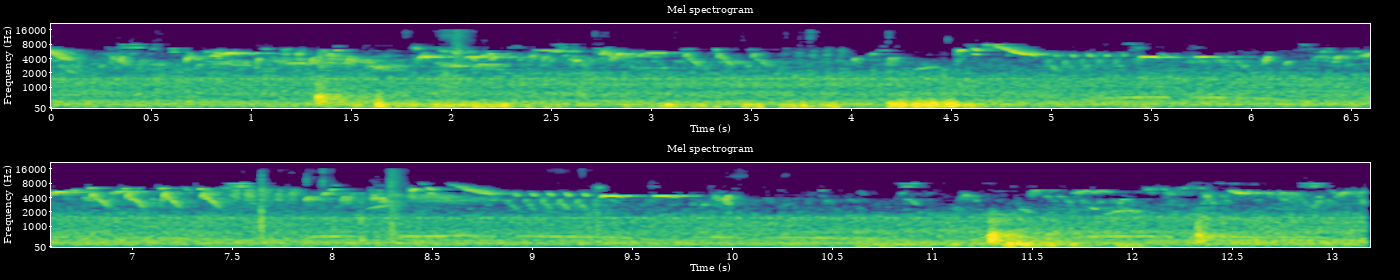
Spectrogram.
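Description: Small birds chirping and trilling with quick high notes throughout, over faint outdoor background noise. A few soft low thumps are heard, one near the start, one about a third of the way in, and one near the end.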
